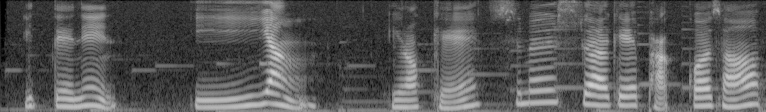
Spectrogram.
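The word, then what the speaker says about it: 一样: 하지만 이 뒤에 제4성이 올 경우에는 제2성으로 바뀌게 되는데요. 이때는 一样 이렇게 스무스하게 바꿔서 발음해 줘야 합니다.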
